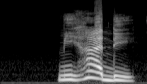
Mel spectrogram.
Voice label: "mihadi", Swahili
